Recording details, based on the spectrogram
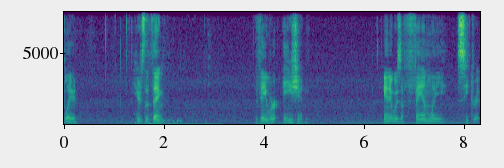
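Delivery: imitated whispering. Retelling what a friend whispered while leaning in: imitating a friend whispering. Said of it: "He leans in and he whispers".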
